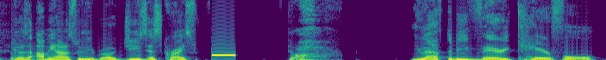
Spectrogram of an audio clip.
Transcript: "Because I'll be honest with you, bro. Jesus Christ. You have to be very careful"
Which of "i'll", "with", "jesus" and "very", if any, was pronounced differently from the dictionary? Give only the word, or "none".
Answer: none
